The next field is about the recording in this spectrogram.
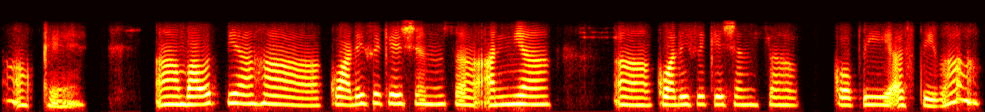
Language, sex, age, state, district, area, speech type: Sanskrit, female, 45-60, Karnataka, Mysore, urban, conversation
